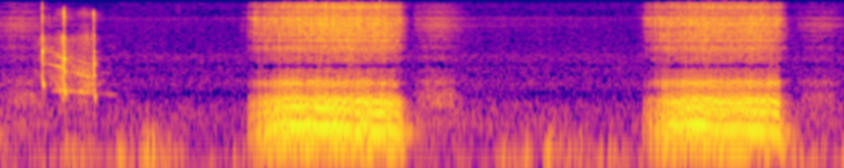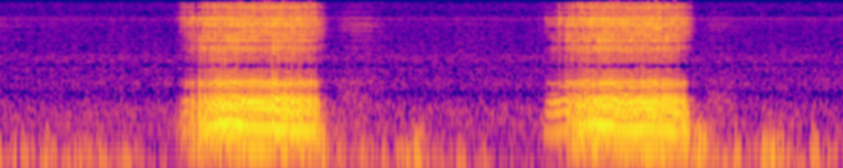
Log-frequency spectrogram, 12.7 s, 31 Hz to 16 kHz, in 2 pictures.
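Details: Indian man snoring: loud, rattling snores on each breath in, about four in the recording with quiet pauses between, roughly 20 breaths a minute.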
